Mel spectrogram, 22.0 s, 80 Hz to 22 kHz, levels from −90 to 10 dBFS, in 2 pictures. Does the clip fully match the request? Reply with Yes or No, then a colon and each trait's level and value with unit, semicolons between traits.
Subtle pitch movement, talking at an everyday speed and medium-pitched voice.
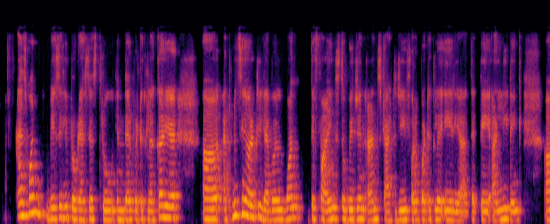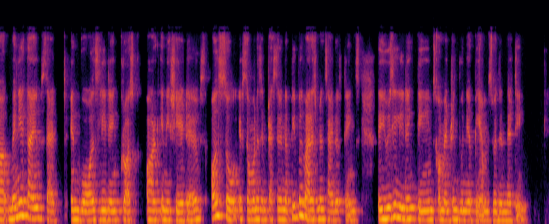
Yes: narrow, 2.2 semitones; average, 165 wpm; medium, 170 Hz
